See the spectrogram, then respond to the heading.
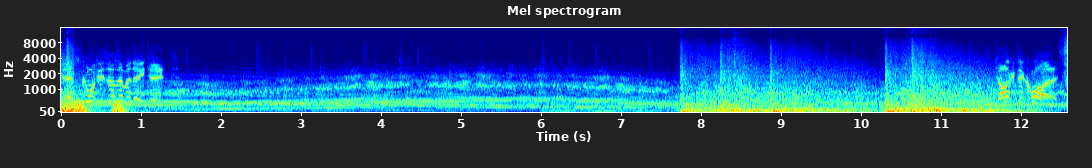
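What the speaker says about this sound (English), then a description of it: "Target acquired. Firing rockets." Rockets and gunfire from an aircraft strike on a flak gun in a flying combat video game, with heavy booms and rumbling engine drone; bursts of dense blasts swell loudly near the end under game voice callouts.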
